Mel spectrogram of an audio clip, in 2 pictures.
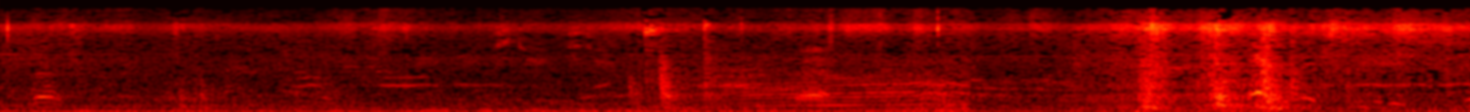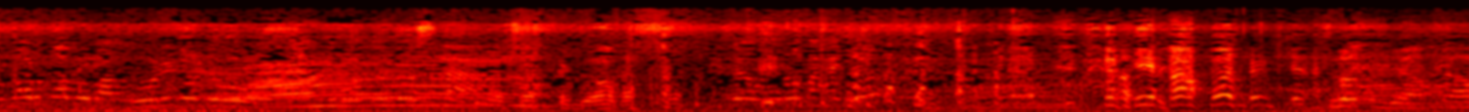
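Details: Cows and bulls being unloaded from a vehicle give repeated hoarse, wavering moos and bellows, several overlapping, over steady engine rumble and clatter.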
